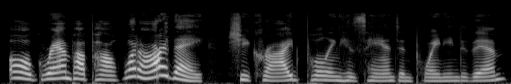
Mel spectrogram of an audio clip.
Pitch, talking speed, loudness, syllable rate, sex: 215 Hz, 165 wpm, -21 LUFS, 4.1 syllables/s, female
